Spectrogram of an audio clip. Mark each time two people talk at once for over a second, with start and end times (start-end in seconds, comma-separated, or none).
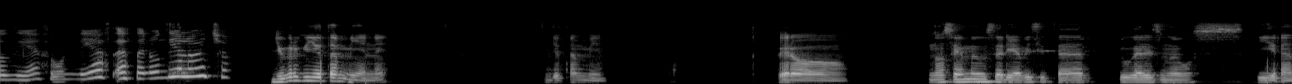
none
